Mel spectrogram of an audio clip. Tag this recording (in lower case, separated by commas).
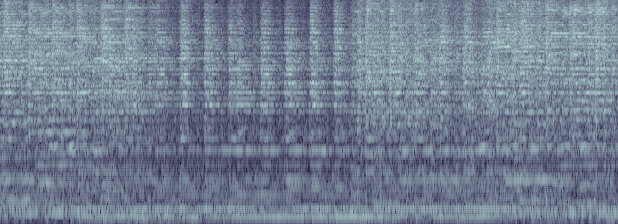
music, musical instrument, guitar, plucked string instrument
